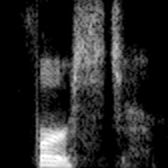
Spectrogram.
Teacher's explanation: Um sometimes very often I hear Spanish speakers say for or first instead of first. You really want that T to pop and you really want to pronounce that consonant cluster because in Spanish I know consonant clusters I don't think they exist.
